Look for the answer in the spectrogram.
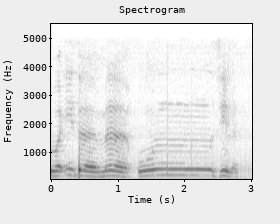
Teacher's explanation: يبقى احنا كنا بنتكلم طبعا في الاخفاء اللي هي واذا انزلت يبقى انا بخفي النون والاخفاء هنا مع الغنه حركتين يعني مقدار الغنه او زمن الغنه ايه حركتين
